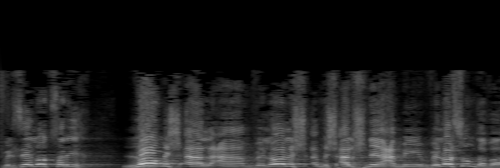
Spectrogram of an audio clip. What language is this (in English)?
Hebrew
